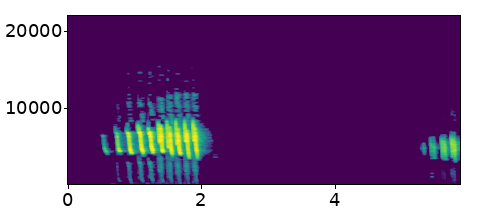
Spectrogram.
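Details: Two songs of a Wilson's warbler: a rapid run of bright, high chip notes growing louder over about a second and a half, then a long pause before the next trill begins.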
